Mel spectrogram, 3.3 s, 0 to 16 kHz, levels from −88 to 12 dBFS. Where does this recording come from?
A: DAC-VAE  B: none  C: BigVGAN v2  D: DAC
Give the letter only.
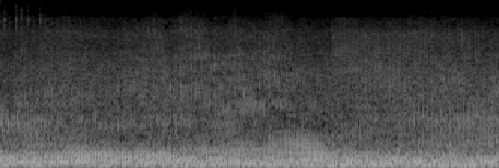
B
